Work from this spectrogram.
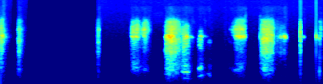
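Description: Bhastrika pranayama breathing done with lighter strokes: a series of short, breathy inhale-exhale bursts, some single and some in quick clusters, with gaps of silence between them.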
